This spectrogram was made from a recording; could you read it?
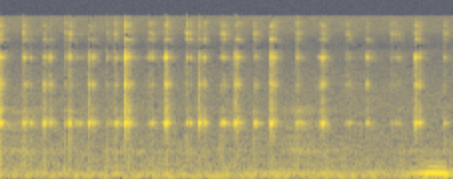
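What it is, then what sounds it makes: Glass jar candle. Fingertips and nails tap around the sides of a medium round glass candle jar filled with solid orange wax, three wicks lit, held in both hands. A quick, uneven series of light, bright clinks, each with a high glassy ring that dies away almost at once. Near the end, a brief low rumbling thud sounds under the tapping.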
